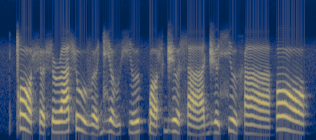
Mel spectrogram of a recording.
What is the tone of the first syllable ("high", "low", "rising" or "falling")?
falling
